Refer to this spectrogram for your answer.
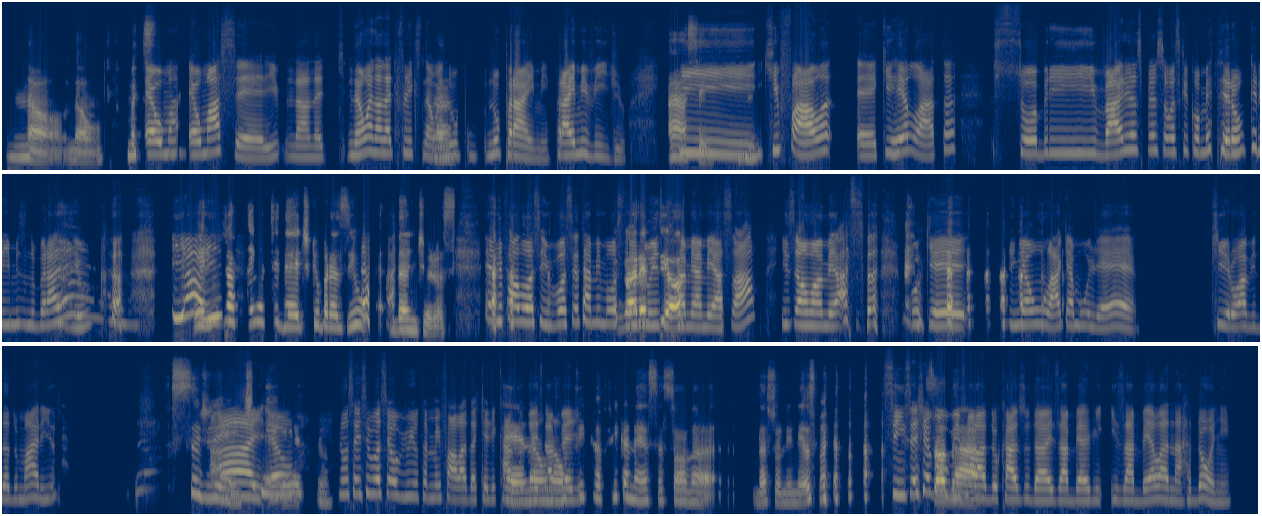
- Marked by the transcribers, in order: other background noise; gasp; laugh; in English: "dangerous"; laugh; laugh; chuckle; laugh
- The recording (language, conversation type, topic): Portuguese, podcast, Que série você costuma maratonar quando quer sumir um pouco?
